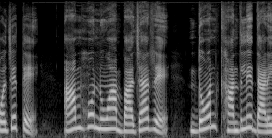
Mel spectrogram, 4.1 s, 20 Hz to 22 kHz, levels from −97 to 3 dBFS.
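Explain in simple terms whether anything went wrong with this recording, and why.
From 0.48 s to the end, pre-emphasis left on: the treble boost from the broadcast-style recording chain was never undone, so the speech sounds thin, bright and hissy.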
